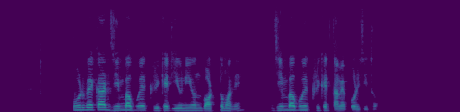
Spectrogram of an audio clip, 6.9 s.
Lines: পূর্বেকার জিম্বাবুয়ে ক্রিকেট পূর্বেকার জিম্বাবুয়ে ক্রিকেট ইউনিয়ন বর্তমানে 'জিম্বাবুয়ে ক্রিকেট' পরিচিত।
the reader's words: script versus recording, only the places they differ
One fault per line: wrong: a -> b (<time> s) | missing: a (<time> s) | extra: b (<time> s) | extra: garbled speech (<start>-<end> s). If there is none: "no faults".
missing: পূর্বেকার জিম্বাবুয়ে ক্রিকেট (2.5 s)
extra: নামে (5.0 s)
